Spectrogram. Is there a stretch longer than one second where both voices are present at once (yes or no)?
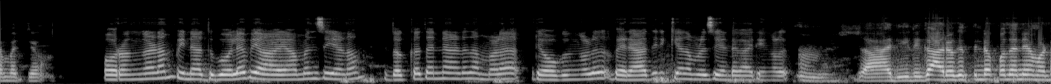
no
